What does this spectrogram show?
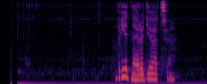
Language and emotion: Russian, neutral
